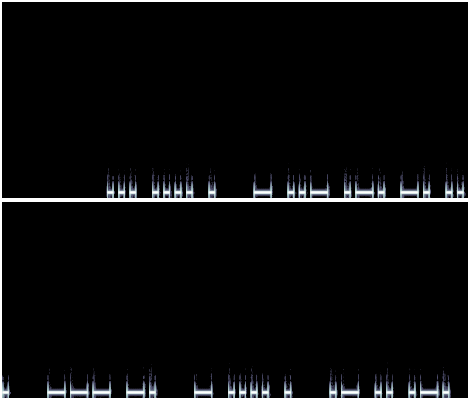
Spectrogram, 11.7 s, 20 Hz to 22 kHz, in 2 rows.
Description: Morse code, heard as a keyed tone, about 17 wpm, 700 Hz. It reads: SHE TURNS ON THE AIR
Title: Additional Easy Phrases 17wpm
